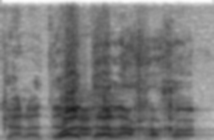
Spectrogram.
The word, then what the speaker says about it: Guadalajara: Je rappelle, les Congolais arrivent déjà à 21h de Kinshasa de ce lundi du côté de Guadalajara. Je pense que je vais bien prononcer. C'est Guadalajara.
